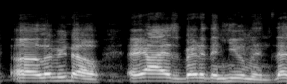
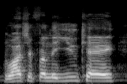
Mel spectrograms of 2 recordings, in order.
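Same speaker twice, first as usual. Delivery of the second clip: usual speaking voice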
